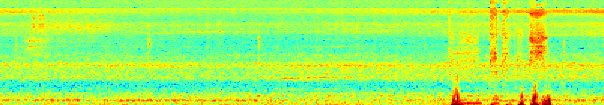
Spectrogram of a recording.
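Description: Train wheels rumble and click over the rails.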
